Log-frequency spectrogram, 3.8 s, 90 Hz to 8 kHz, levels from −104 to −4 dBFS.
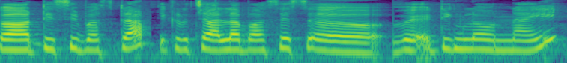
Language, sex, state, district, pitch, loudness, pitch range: Telugu, female, Andhra Pradesh, Chittoor, 235 Hz, -21 LUFS, 230-255 Hz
